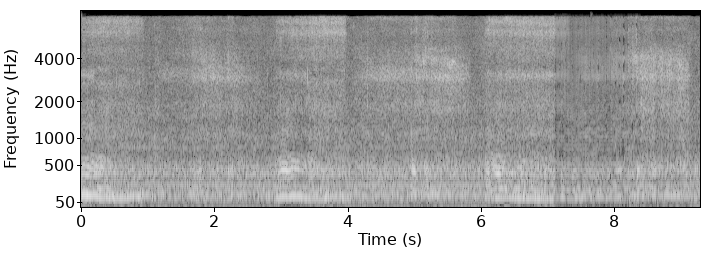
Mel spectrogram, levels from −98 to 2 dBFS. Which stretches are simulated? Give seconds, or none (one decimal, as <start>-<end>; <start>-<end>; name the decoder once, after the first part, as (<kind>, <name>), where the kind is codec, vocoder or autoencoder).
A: 7.1-8.2 (vocoder, BigVGAN v2)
